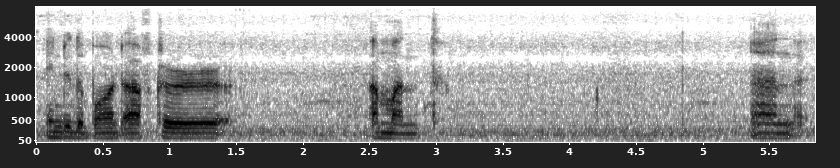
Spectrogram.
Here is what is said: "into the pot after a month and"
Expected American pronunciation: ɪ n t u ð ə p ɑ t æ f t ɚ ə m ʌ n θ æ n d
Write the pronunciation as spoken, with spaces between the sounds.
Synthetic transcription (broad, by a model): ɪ n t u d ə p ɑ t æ f t ɚ ə m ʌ n t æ n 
